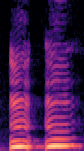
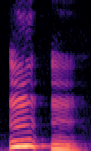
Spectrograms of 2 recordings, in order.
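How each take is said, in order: First: Both hums stay on a high pitch. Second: The first hum is high, the second low. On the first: "deux tons hauts" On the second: "un ton haut et un ton bas"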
